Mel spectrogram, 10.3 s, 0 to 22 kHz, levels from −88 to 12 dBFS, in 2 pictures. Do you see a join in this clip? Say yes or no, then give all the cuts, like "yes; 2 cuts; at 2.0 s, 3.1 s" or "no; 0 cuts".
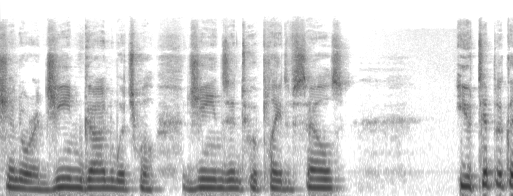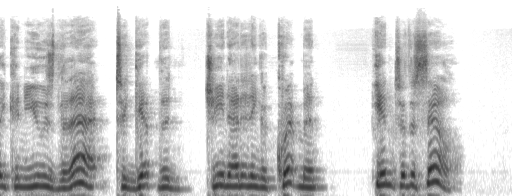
yes; 1 cut; at 1.8 s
